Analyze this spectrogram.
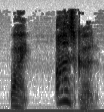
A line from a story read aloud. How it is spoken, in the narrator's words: Wolf exclaimed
